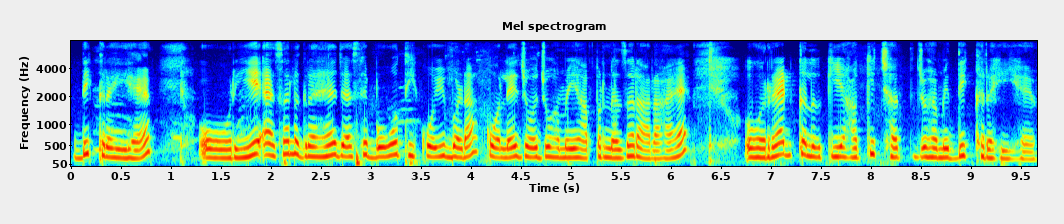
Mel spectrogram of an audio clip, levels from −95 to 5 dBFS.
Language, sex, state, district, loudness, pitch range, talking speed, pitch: Hindi, female, Himachal Pradesh, Shimla, -13 LUFS, 215-260 Hz, 225 wpm, 235 Hz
